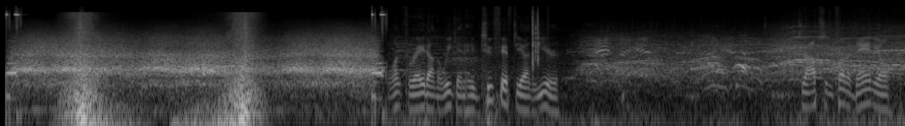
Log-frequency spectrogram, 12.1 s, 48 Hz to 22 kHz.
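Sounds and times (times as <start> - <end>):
stadium crowd roar: 0.1 - 6.1, 7.6 - 12.0
whooshes with low rumble: 0.7 - 3.6.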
